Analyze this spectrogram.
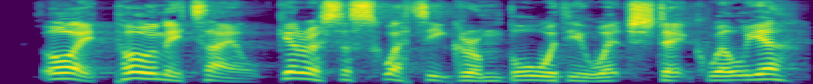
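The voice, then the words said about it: Bad mixed regional peasant accent. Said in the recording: “do some regional peasant accents, but I'm going to mix them up to obfuscate... there will be some bad accents in here... there will be some bad regional accents”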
